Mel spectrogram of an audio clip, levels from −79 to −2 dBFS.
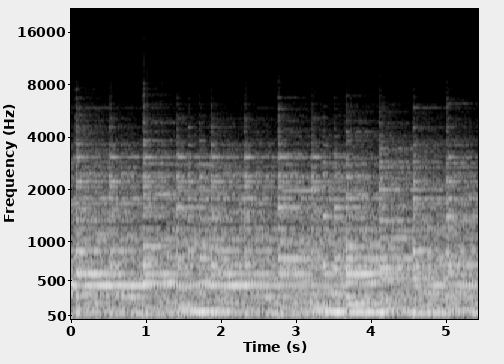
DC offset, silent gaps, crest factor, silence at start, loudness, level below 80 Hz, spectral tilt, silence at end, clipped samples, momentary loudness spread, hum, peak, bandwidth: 0.2%; none; 12 dB; 0 s; -16 LUFS; -32 dBFS; -8 dB/octave; 0 s; under 0.1%; 3 LU; none; -2 dBFS; 6.6 kHz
